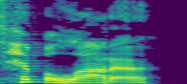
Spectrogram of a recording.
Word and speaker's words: Hippolyta: And in this episode, everyone pronounced her name as Hippolyta. So maybe we've been pronouncing it wrong.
